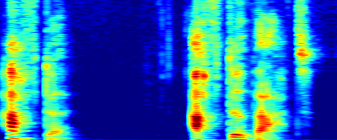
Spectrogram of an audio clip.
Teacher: change the ER at the end of after to the schwa sound. That's that little sound.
